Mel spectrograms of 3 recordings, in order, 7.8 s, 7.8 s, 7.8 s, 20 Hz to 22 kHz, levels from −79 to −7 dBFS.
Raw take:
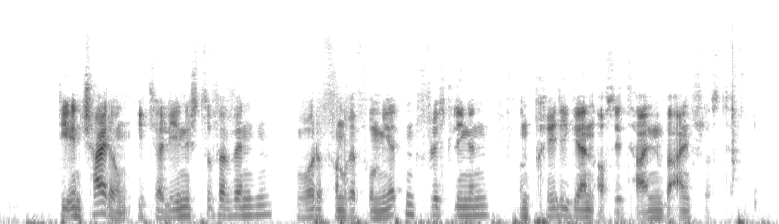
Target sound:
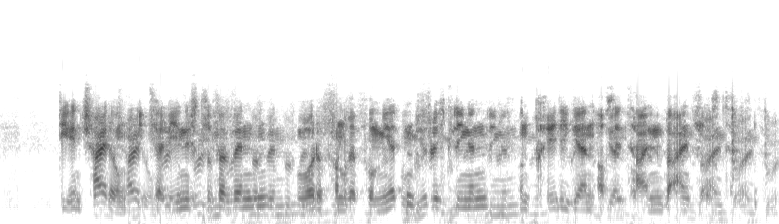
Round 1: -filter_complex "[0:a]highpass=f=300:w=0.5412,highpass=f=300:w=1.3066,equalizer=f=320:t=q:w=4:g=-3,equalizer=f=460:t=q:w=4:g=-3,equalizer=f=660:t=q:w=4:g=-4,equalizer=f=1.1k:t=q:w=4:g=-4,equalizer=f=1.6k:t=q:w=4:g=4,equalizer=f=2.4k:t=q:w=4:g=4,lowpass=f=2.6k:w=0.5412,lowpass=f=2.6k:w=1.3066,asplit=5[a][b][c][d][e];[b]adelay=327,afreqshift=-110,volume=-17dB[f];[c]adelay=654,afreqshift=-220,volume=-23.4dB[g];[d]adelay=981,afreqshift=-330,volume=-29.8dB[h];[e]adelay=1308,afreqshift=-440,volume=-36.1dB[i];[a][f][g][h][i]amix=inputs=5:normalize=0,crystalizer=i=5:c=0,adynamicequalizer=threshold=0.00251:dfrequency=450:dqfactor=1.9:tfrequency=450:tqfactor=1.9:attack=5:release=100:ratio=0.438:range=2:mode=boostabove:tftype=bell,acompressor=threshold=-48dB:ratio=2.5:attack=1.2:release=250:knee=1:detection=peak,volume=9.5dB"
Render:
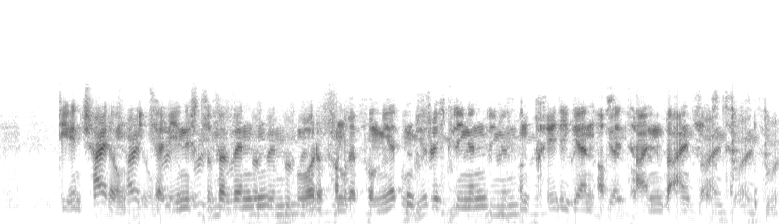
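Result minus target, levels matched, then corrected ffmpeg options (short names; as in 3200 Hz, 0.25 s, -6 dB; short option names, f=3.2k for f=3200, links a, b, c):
compressor: peak gain reduction +5.5 dB
-filter_complex "[0:a]highpass=f=300:w=0.5412,highpass=f=300:w=1.3066,equalizer=f=320:t=q:w=4:g=-3,equalizer=f=460:t=q:w=4:g=-3,equalizer=f=660:t=q:w=4:g=-4,equalizer=f=1.1k:t=q:w=4:g=-4,equalizer=f=1.6k:t=q:w=4:g=4,equalizer=f=2.4k:t=q:w=4:g=4,lowpass=f=2.6k:w=0.5412,lowpass=f=2.6k:w=1.3066,asplit=5[a][b][c][d][e];[b]adelay=327,afreqshift=-110,volume=-17dB[f];[c]adelay=654,afreqshift=-220,volume=-23.4dB[g];[d]adelay=981,afreqshift=-330,volume=-29.8dB[h];[e]adelay=1308,afreqshift=-440,volume=-36.1dB[i];[a][f][g][h][i]amix=inputs=5:normalize=0,crystalizer=i=5:c=0,adynamicequalizer=threshold=0.00251:dfrequency=450:dqfactor=1.9:tfrequency=450:tqfactor=1.9:attack=5:release=100:ratio=0.438:range=2:mode=boostabove:tftype=bell,acompressor=threshold=-38.5dB:ratio=2.5:attack=1.2:release=250:knee=1:detection=peak,volume=9.5dB"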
